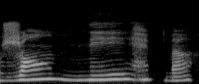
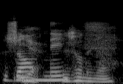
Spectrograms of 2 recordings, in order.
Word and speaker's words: J'en ai marre: It's good to have this Johnny Marr because it's really not pronounced the way it's written. No. There is a lot of liaison. J'en ai marre. J'en ai marre.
